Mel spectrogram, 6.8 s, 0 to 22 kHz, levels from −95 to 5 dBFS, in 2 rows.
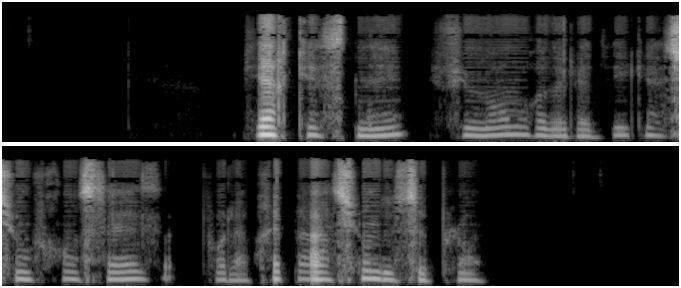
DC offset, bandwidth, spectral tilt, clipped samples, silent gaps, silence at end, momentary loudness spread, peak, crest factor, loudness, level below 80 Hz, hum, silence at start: under 0.1%; 15.5 kHz; -2 dB/octave; under 0.1%; 2.06-2.13 s, 4.29-4.38 s; 1 s; 22 LU; -2 dBFS; 28 dB; -24 LUFS; -74 dBFS; none; 1.2 s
